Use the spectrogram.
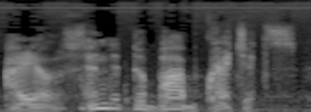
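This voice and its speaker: A man reading aloud and voicing an elderly male miser, giddy with joy, with a husky voice and breathless exclamations and chuckles. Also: extremely high pitch, lively intonation, measured pace, fairly bright tone, big-room sound, voice pushed up, exaggerated voice. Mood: hushed delight.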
